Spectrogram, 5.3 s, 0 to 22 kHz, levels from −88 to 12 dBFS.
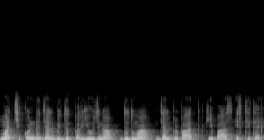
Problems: constant background noise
